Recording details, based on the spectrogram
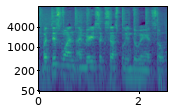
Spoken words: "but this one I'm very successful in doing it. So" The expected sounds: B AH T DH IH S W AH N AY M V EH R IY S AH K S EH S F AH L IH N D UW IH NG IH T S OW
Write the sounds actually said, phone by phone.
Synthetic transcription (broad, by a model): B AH T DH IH S W AH N AY M V EH R IY S AH K S EH S F AH L IH N D UW IH NG IH T S OW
